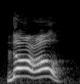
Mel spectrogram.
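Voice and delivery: shouted name, high and loud; loud call out. Real, not acted. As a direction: call the viewer out sharply. Calls out a viewer.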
